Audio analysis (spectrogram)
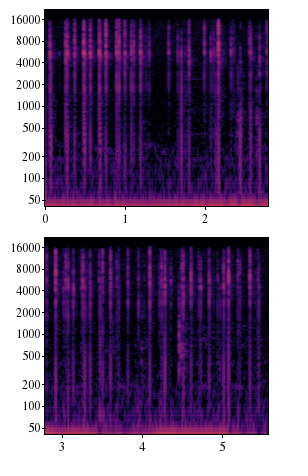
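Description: A small, solid, flower-shaped pink bar of soap is held in the palm and scratched with long nails, the first shavings falling away. Quick, irregular, crisp scratches and taps run throughout, with bright, crackly transients over a steady low hum.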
